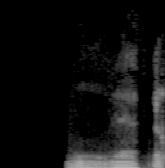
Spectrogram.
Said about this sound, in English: That's our guest. It's my dog who's annoyed with me.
